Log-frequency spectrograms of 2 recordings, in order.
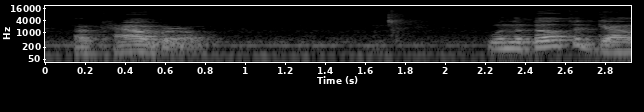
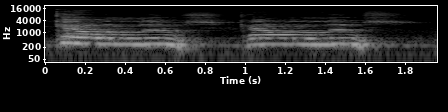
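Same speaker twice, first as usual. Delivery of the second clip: calling out; 12 semitones higher than usual. Acted. Crowd at the fair calling a warning. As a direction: shout the warning across the barn.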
